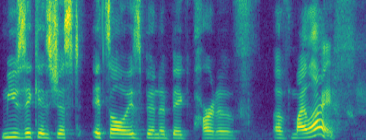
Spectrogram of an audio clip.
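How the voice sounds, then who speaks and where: A woman's voice: medium pitch, steady tone, moderate pace, a little mellow. A woman in her thirties, a head music librarian, answering interview questions in a friendly, casual way with many fillers and restarts.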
